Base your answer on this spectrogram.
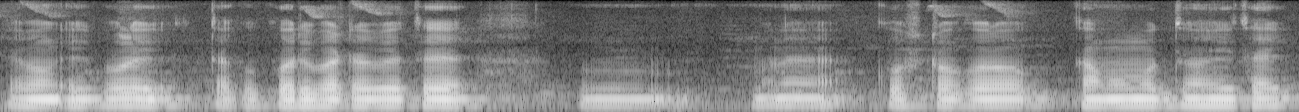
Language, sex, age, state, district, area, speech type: Odia, male, 30-45, Odisha, Mayurbhanj, rural, spontaneous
